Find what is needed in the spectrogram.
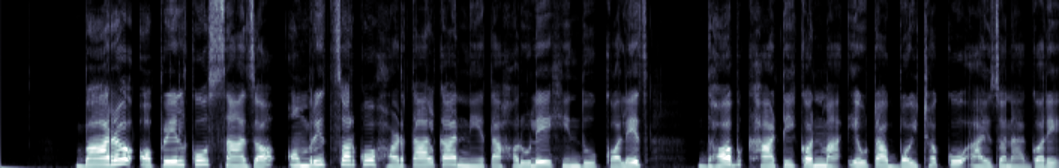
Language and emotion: Nepali, neutral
